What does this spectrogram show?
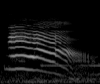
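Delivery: high, drawn-out meow; high-pitched feline cry; cat meow. Acted. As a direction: yowl like a little cat. Cat girl meows when hurt.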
